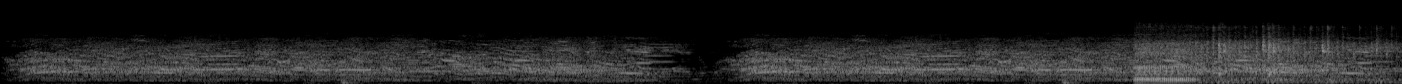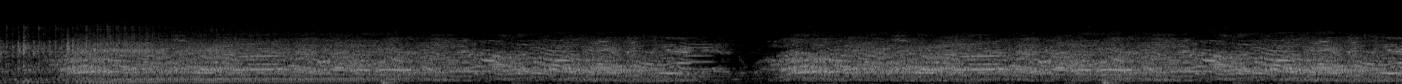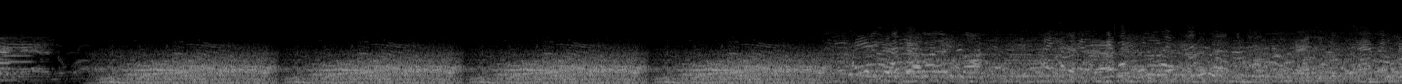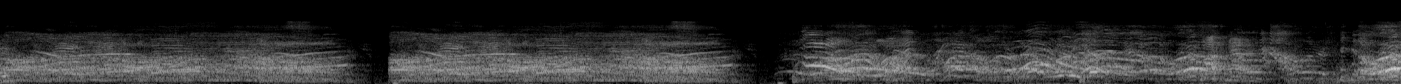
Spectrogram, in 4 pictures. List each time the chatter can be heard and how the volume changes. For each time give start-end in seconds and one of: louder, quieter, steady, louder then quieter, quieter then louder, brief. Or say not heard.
0.0-56.0 louder.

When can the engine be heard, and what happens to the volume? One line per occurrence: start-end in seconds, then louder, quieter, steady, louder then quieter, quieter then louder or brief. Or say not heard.
11.3-18.1 quieter.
